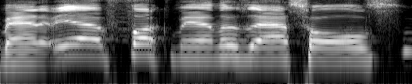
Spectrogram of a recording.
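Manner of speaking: relaxed, easygoing, fond grumble with no anger. Imitating another speaker recalling an old annoyance: an unbothered, fond grumble. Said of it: "there's no anger in this dude's voice".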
